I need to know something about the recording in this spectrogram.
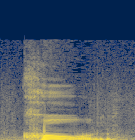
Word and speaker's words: call: এর পরবর্তীতে আমরা যদি দেখি হর হামেশায় আমরা একজন আরেকজনকে কল করে থাকি, আমরা সাধারণত কি বলি? কল, CALL, কল। বাট এটার শুদ্ধ উচ্চারণ হবে খোল, খোল যার অর্থ হচ্ছে ডাকা, খোল যার অর্থ হচ্ছে ডাকা।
